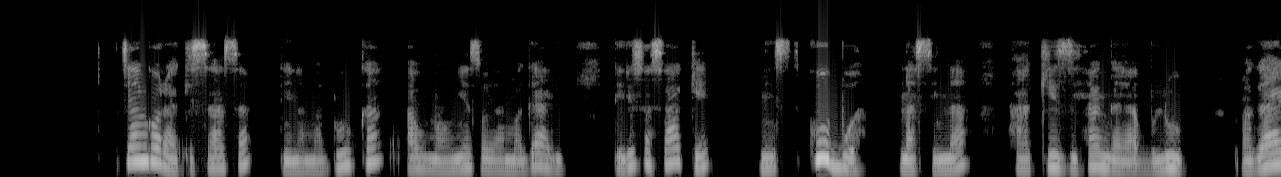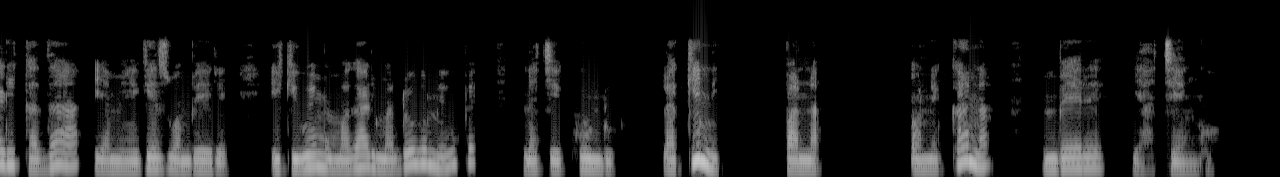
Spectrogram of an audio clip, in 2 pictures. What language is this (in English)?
Swahili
